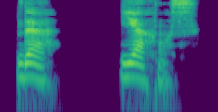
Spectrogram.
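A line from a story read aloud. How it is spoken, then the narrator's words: Quiet. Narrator (Russian): тихо сказал Хори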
